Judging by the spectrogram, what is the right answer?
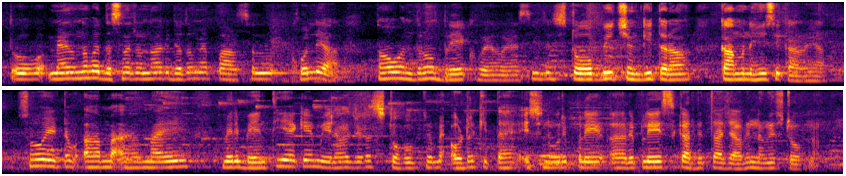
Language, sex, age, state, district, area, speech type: Punjabi, male, 18-30, Punjab, Ludhiana, urban, spontaneous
